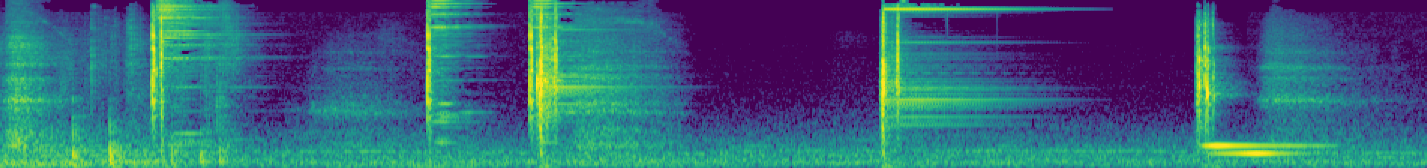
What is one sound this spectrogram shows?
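Short electronic clicks and chimes sound as menu items are selected.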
